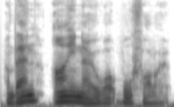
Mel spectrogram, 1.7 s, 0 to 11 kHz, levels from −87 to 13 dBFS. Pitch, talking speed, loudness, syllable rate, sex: 105 Hz, 240 wpm, -15 LUFS, 5.5 syllables/s, male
